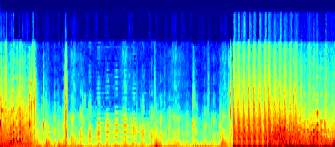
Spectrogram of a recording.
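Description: Gunfire in Mummy Demastered, a steady stream of rapid retro-style shots hitting an enemy against a busy game soundtrack, ending in a loud, sustained burst of noise.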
